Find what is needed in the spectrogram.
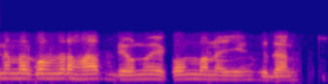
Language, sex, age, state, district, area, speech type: Bodo, male, 18-30, Assam, Udalguri, rural, conversation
